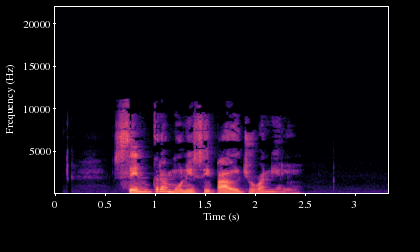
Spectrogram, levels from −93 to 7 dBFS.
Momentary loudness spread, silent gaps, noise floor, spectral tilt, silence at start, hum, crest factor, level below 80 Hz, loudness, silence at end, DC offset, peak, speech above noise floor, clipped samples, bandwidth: 13 LU; none; -72 dBFS; -4.5 dB/octave; 0.6 s; none; 20 dB; -70 dBFS; -21 LUFS; 0.9 s; under 0.1%; -4 dBFS; 51 dB; under 0.1%; 11.5 kHz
